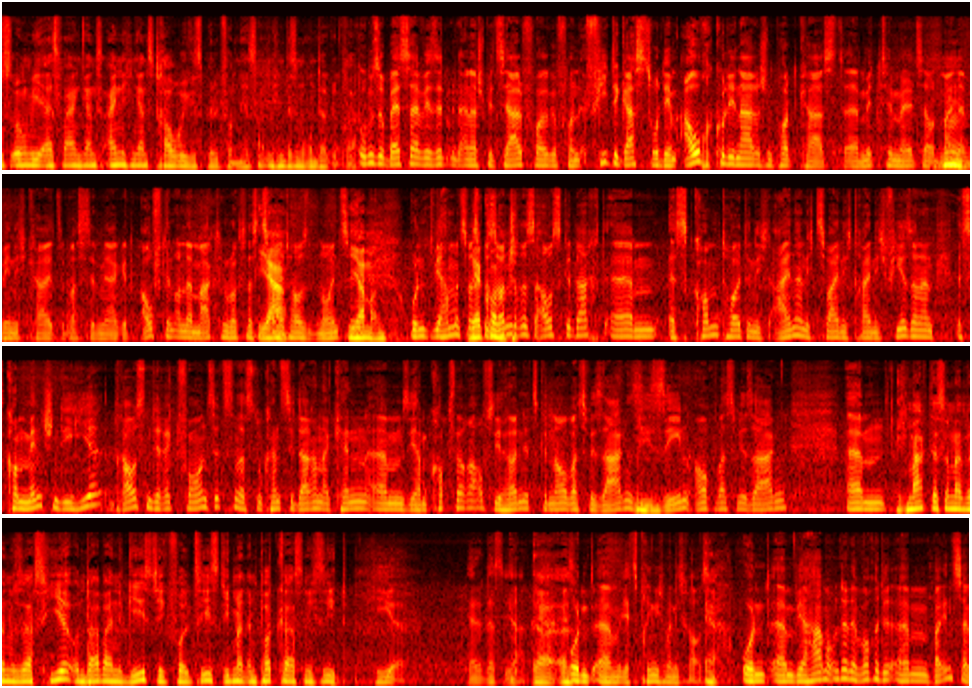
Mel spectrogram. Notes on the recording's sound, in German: Live vom OMR Festival 2019. Diese Online Marketing Konferenz in der Hamburger Messe nutzen sie, um ihre Hörer auch mal zu Wort kommen zu lassen.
